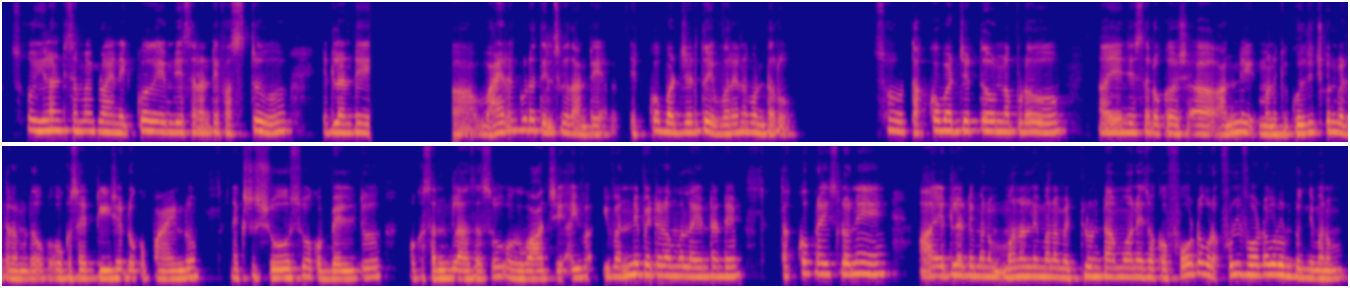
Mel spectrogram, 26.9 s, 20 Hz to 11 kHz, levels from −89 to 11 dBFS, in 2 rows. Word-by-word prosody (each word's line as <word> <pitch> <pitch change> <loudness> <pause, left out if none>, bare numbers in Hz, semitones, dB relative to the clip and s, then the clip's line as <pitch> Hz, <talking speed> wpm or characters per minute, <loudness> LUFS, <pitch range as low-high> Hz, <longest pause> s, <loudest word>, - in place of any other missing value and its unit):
So, - - -23 0.2
ఇలాంటి 210 0 +3
సమయంలో 195 -1 -1
ఆయన 175 -1 +1
ఎక్కువగా 200 +4 +1
ఏం 180 - -2
చేసారంటే 90 - -2
ఫస్టు 160 +6 0 0.7
ఎట్లాంటి 175 0 +1 1.0
ఆహ్, 75 0 -3 0.2
ఆయనకి 185 +4 +1
కూడా 215 -1 +1
తెలుసు 185 - -1
కదా! 165 - 0
అంటే 145 +2 -2 0.4
ఎక్కువ 150 +8 -4
బడ్జెట్‌తో 185 +2 +2
ఎవ్వరైనా 170 +4 0
కొంటారు. 160 -3 0 1.0
సో, - - -14 0.3
తక్కువ 165 +6 -1
బడ్జెట్‌తో 200 +1 0
ఉన్నప్పుడు. 185 -1 0 0.7
ఆహ్, 90 - +2
ఏం - - +1
చేస్తారు 175 -1 -1
ఒక 165 - -2
షా 160 - -1 0.2
అన్ని 180 +4 +2 0.2
మనకి 150 0 +1
కుదిర్చుకొని 180 +3 +2
పెడతారన్నమాట. 140 -3 0
ఒక 150 - -8
ఒక 145 +1 -1
సైడ్ 145 -1 -1
టీ 145 - +6
షర్టు, 155 -1 0
ఒక 140 - -8
పాయింటు, 145 +3 +2 0.4
నెక్స్ట్ 150 +3 -5
షూస్, 155 +1 +3
ఒక 150 - -3
బెల్టు, 140 +3 +1 0.4
ఒక 150 - -10
సన్‌ 145 0 +4
గ్లాసెస్, 145 +1 0 0.2
ఒక 150 - 0
వాఛీ 145 +1 0 0.2
ఇవ 165 - -3 0.2
ఇవన్నీ 190 +5 +2
పెట్టడం 195 -1 +1
వల్ల 185 -1 +1
ఏంటంటే, 180 0 +1 0.5
తక్కువ 230 +6 -3
ప్రైస్‌లోనే 220 +1 +1 0.6
ఆహ్, 185 - +1
ఎట్లాంటి 195 0 +1
మనం 180 -1 +1
మనల్ని 180 +1 +2
మనం 170 -1 0
ఎట్లు 155 +4 -3
ఉంటాము 170 -1 +1
అనేసి 170 -1 +1
ఒక 155 - -1
ఫోటో 210 +4 +2
కూడా, 180 - -1
ఫుల్ 210 +1 +1
ఫోటో 200 +1 +3
కూడా 205 -1 +6
ఉంటుంది. 160 -4 0
మనం 145 0 +2
175 Hz, 160 wpm, -24 LUFS, 150-190 Hz, 1.0 s, టీ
